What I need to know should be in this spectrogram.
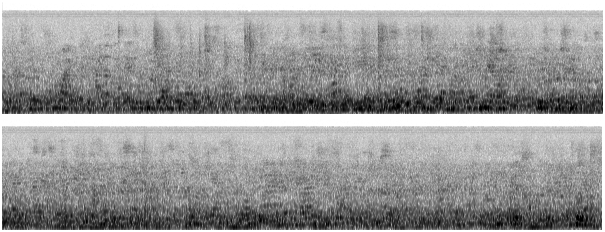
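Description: Many men and women chatter at once in a large room.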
